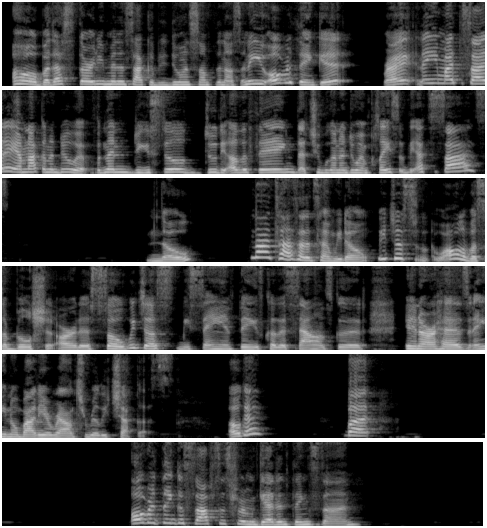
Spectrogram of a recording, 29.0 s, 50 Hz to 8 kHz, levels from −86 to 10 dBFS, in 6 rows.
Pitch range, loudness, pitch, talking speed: 195-300 Hz, -19 LUFS, 240 Hz, 195 wpm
